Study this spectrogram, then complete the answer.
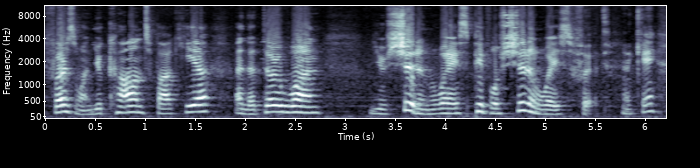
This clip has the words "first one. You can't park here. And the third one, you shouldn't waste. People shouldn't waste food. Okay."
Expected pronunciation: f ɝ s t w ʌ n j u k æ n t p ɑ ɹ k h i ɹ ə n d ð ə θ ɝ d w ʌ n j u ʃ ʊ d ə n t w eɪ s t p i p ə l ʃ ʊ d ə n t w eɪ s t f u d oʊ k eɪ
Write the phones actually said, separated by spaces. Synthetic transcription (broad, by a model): f ɝ s t w ʌ n j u k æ n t b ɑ k h i ɹ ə n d ð ə θ ɝ d w ʌ n j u ʃ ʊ d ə n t w eɪ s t p i p l ʃ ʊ d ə n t w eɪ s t f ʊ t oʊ k eɪ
